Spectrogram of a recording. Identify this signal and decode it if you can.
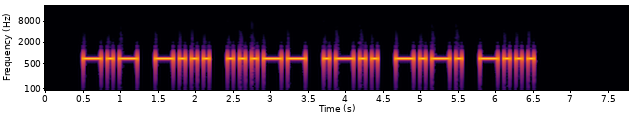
Morse code, heard as a keyed tone, about 15 wpm, 700 Hz. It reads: KB3LCB
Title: USA Call Signs - 6 Characters - 2x Character Spacing - 15wpm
